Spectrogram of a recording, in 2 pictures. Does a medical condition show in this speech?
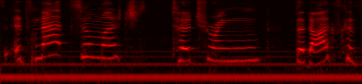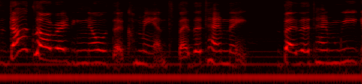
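Yes: cerebral palsy; from birth.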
